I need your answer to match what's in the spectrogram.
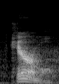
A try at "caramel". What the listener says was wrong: There's another A. What are you doing with it?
